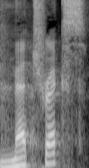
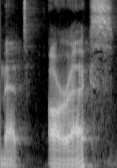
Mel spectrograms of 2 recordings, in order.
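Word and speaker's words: MET-Rx: no a uh metrics which i only really recently realized that they were pronounced metrics because i used to call them met rx but i think everybody does right yeah yeah they're it's like it doesn't naturally because it doesn't look like metrics to me so i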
